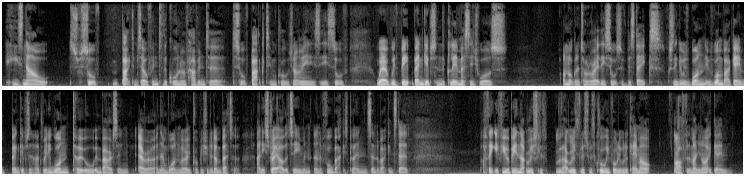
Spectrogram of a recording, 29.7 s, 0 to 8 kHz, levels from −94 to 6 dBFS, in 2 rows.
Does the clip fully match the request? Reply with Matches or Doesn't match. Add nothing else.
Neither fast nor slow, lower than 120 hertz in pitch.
Doesn't match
